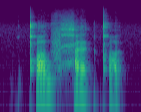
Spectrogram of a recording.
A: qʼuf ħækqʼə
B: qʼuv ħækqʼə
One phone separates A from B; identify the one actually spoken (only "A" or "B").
B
